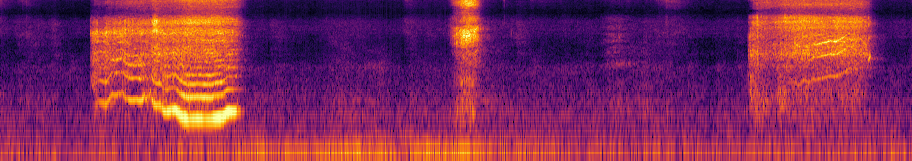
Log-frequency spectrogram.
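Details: Sneezing triggered by nose blowing, with a burning nose and then a sore throat: a drawn-out rising 'ah' that breaks into a sneeze burst, then a short sharp expulsion and a further blast; sneezes amid nose blowing.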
